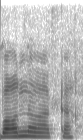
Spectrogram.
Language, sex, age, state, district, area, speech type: Telugu, female, 30-45, Telangana, Warangal, rural, spontaneous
